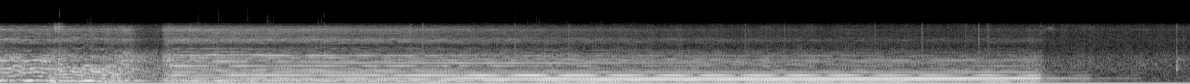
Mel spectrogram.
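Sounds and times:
electric guitar chord ringing: 0.0s - 10.9s.

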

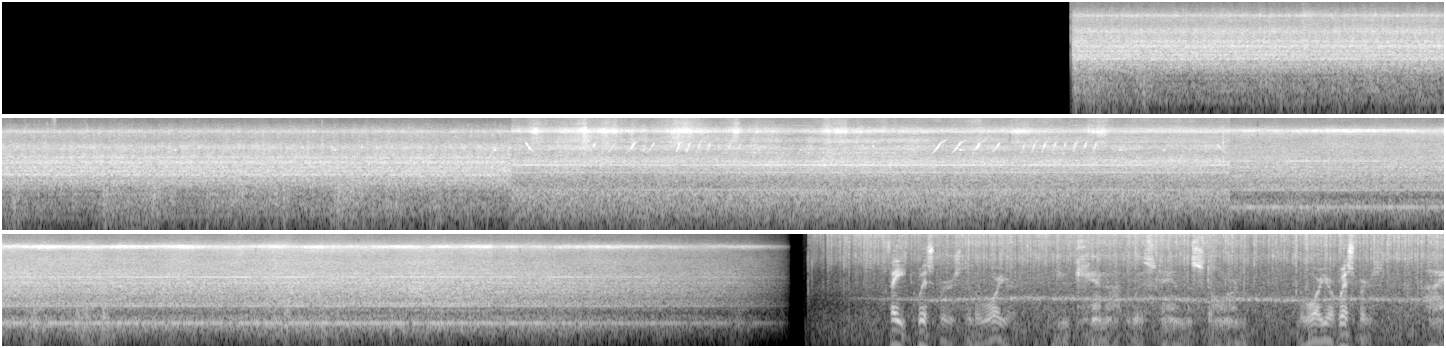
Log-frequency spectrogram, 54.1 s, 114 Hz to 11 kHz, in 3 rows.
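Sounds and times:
engine with pump whine: 13.4s - 54.0s
hoses spraying water: 46.1s - 54.0s.

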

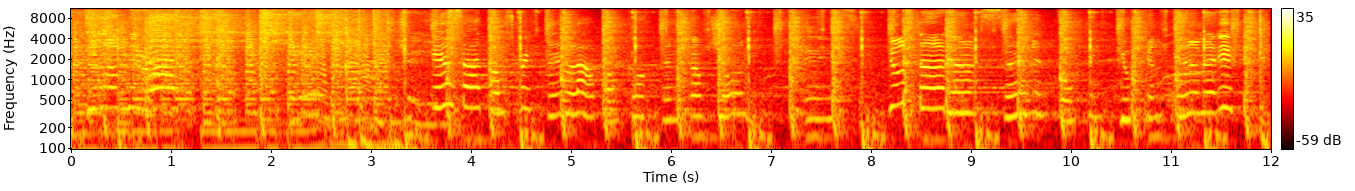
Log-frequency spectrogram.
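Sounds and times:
heavy kick drum: 0.0s - 1.0s, 2.8s - 3.9s, 4.5s - 5.0s, 5.6s - 6.2s, 6.8s - 7.2s, 7.9s - 8.4s, 9.0s - 9.5s, 10.1s - 10.6s
woman singing: 0.0s - 1.3s, 2.3s - 12.0s
live pop band music: 0.0s - 12.0s.

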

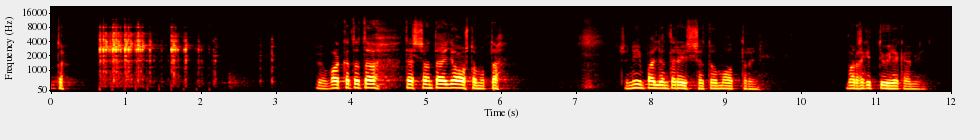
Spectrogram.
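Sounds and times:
metallic clicks and rattles: 0.6s - 3.1s.

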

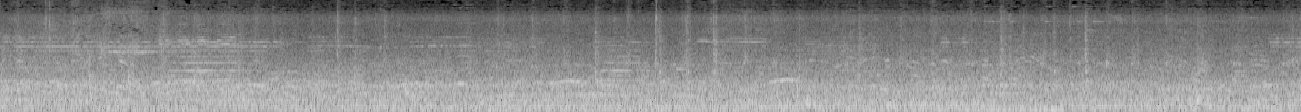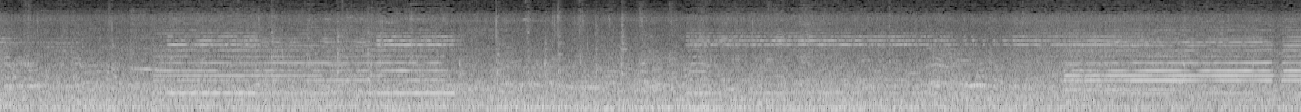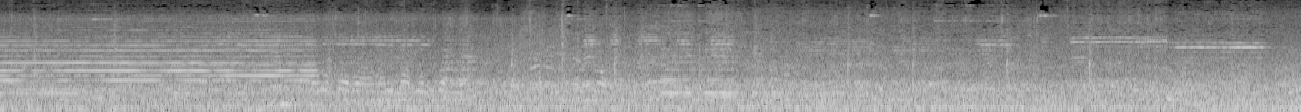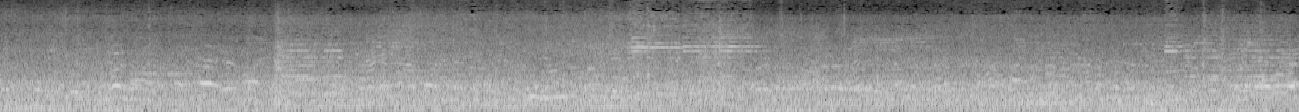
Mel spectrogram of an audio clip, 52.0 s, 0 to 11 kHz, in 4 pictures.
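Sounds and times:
traffic noise: 0.0s - 52.0s
mix of voices: 21.7s - 52.0s.

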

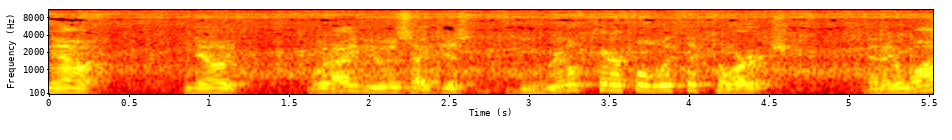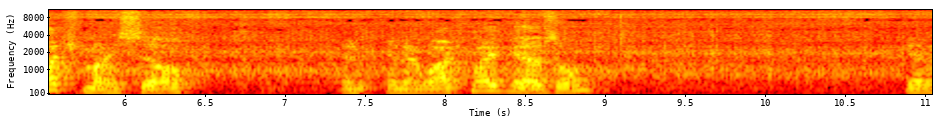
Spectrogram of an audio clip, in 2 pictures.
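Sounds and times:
man speaking: 0.0s - 6.6s, 7.3s - 9.0s
gas torch flame hissing: 0.0s - 11.0s.

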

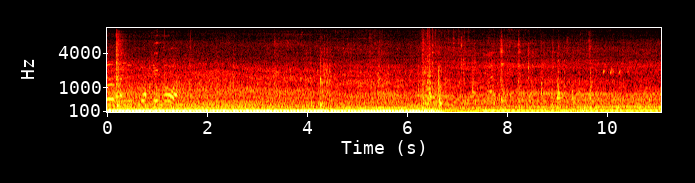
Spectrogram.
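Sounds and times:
diesel engine running at low revs: 0.0s - 11.0s.

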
